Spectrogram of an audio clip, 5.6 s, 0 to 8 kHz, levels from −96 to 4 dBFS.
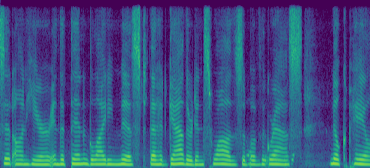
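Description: At 3.69, 3.95 and 4.34 s, brief scraps of echo leak appear: a faint copy of the speech returning 319 ms late, likely from a loudspeaker echo the far-end canceller missed. Unlike room reverb, it is a distinct delayed repeat, loudest at 3.95 s.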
